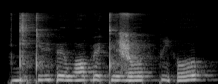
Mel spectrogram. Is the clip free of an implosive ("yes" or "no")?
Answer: no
